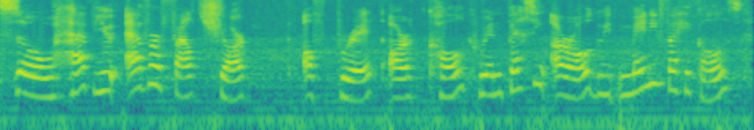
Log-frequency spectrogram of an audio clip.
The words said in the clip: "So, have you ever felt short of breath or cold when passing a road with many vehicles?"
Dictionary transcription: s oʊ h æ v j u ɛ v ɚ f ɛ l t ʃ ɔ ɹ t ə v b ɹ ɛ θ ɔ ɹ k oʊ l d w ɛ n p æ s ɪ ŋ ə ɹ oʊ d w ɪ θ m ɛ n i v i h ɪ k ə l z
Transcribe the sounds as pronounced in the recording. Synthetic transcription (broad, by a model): s oʊ h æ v j u ɛ v ɚ f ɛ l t ʃ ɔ ɹ t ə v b ɹ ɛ t ɔ ɹ k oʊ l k w ɛ n p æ s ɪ ŋ ə ɹ oʊ d w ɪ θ m ɛ n i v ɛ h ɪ k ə l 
